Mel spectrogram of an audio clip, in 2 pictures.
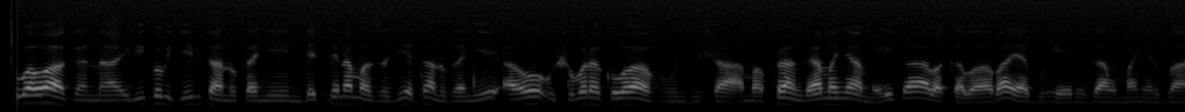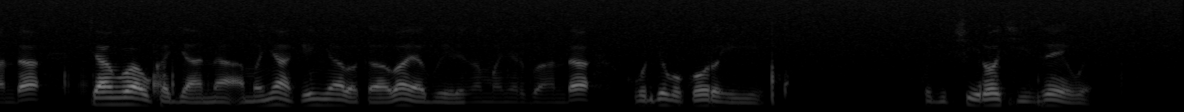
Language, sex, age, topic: Kinyarwanda, male, 18-24, finance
